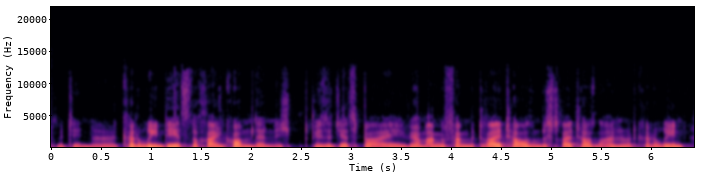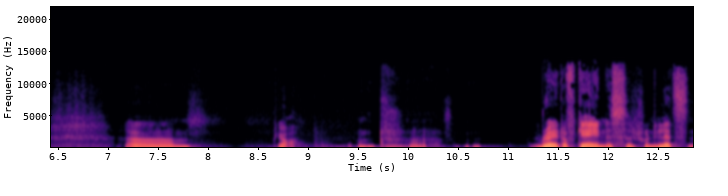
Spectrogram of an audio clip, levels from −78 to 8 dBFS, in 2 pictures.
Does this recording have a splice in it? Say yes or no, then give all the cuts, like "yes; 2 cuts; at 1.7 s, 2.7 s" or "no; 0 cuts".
no; 0 cuts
